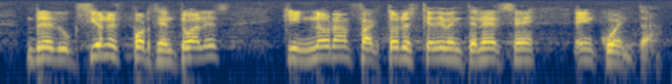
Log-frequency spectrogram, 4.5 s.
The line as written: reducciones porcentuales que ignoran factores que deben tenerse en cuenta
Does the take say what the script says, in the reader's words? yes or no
yes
